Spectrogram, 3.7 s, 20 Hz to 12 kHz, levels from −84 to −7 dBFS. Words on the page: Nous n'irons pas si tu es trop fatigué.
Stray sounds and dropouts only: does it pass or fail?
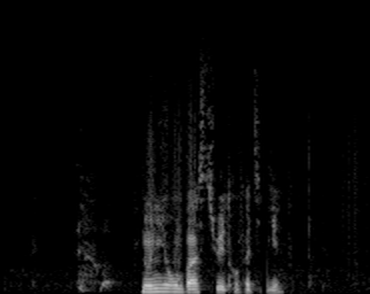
fail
